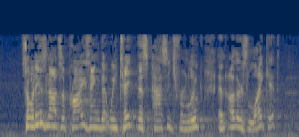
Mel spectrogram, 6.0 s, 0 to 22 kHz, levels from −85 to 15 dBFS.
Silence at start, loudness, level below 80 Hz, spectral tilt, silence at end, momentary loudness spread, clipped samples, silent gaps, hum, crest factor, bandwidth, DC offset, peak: 0.45 s; -19 LUFS; -48 dBFS; -2.5 dB/octave; 0.1 s; 10 LU; under 0.1%; none; none; 20 dB; 8.8 kHz; under 0.1%; 0 dBFS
